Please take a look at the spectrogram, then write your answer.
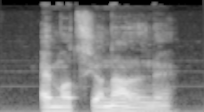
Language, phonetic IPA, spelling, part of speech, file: Polish, [ˌɛ̃mɔt͡sʲjɔ̃ˈnalnɨ], emocjonalny, adjective, Pl-emocjonalny.ogg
